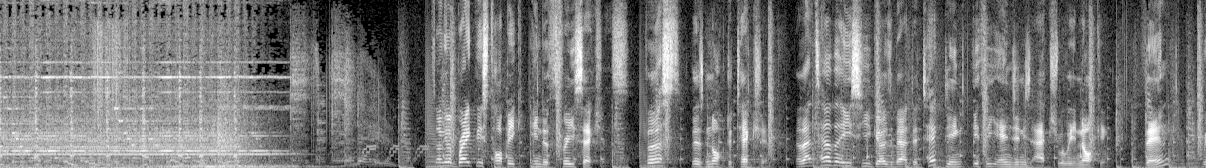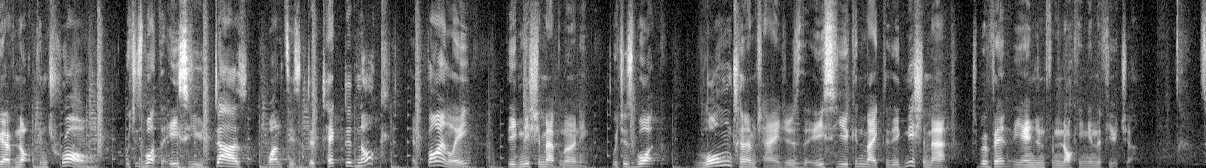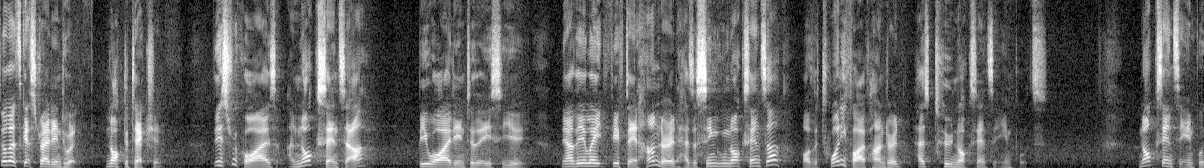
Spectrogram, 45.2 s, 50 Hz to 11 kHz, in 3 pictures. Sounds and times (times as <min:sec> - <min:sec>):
Music: 0:00.0 - 0:27.1
Speech: 0:04.4 - 0:29.3, 0:30.1 - 0:32.2, 0:32.8 - 0:34.8, 0:35.4 - 0:43.3, 0:44.4 - 0:45.2.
